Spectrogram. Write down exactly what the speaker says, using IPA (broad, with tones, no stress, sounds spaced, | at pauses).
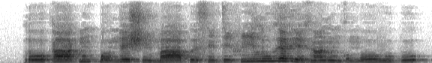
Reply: ɾ oː˧ ɡ aː˧ k͡p ũ˧ k͡p o˧ n e˦ ʃ ĩ˨ m aː˧ p ɨ˧ s ĩ˧ t i˧ f iː˦ l u˦ ɣ ɛ˦ ɣ e˨ ɣ ã˦ l ũ˨ ɡ o˨ ŋ oː˧ v u˧ p u˦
